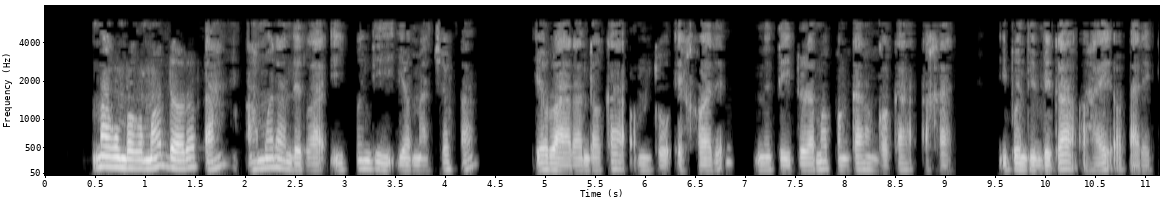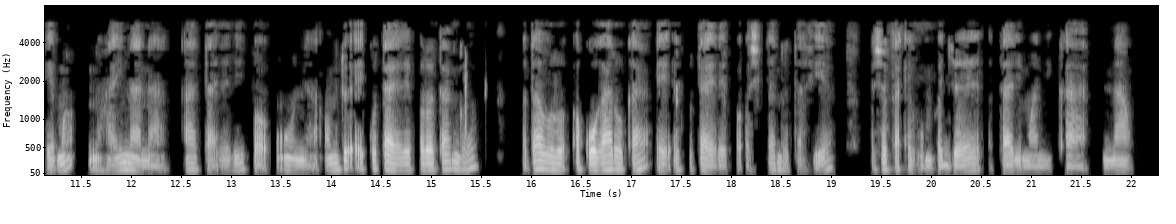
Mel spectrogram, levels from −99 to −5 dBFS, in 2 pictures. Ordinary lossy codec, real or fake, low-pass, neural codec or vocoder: MP3, 24 kbps; real; 7.2 kHz; none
